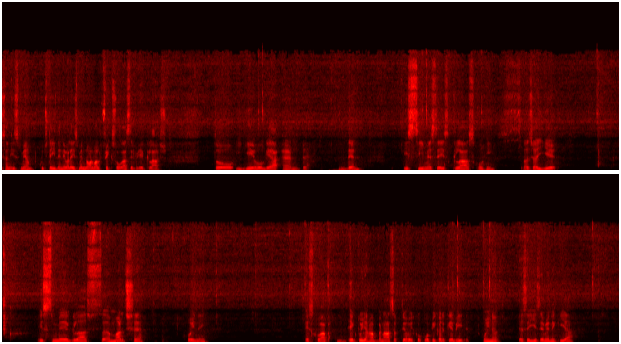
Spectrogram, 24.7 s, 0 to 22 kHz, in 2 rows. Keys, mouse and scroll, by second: 3.9 alt+middle click, 5.2 click, 5.5 scroll down 1, 5.9 alt+middle click, 7.4 scroll up 1, 7.6 alt+middle click, 8.4 click, 15.4 ctrl+z, 16.1 scroll down 1, 16.3 middle click, 17.0 alt+middle click, 18.4 shift+click, 21.4 click, 24.2 shift+click.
